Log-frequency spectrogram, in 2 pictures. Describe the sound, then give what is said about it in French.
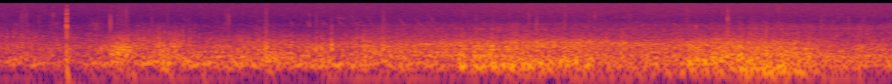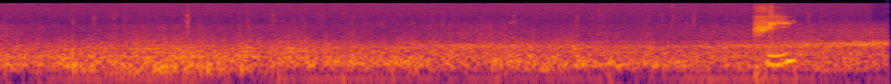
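A thunderstorm rumbles steadily throughout, with deep rolling thunder swelling and fading over a constant wash of rain and wind, loud for the whole stretch. “Petit à petit, l'orage s'est arrêté.”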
